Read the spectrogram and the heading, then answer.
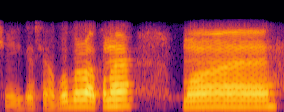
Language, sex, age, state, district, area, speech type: Assamese, male, 30-45, Assam, Nagaon, rural, conversation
